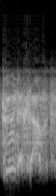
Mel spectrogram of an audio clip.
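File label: Hungarian aircraft damaged mood low, speech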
